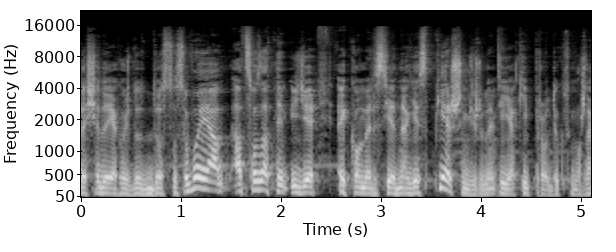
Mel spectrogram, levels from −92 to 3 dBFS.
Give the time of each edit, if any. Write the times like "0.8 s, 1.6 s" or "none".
4.2 s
